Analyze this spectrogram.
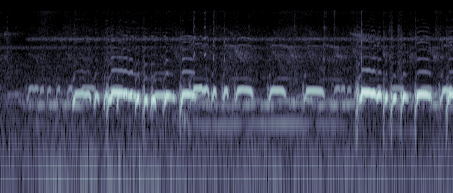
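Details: Local zebra dove with a loud, full voice, used as a lure to make other doves sing: a continuous run of quick, rolling cooing notes around one pitch, with emphasized bursts at the start and end.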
